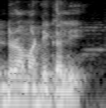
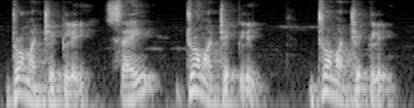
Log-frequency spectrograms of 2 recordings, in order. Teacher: CALLY আমরা কেলি বলবো না, আমরা কি বলবো? ক্লি।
